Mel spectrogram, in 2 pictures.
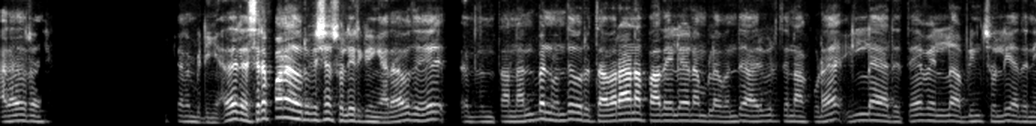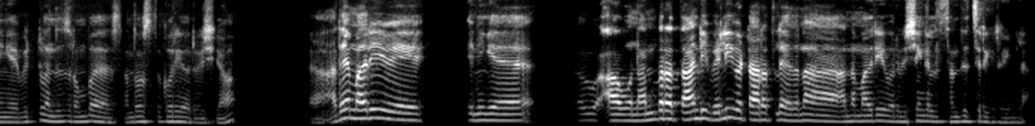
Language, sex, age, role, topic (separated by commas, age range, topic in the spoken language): Tamil, male, 25-29, host, மோசமான பழக்கங்கள் உள்ள ஒருவருடன் நீங்கள் எப்படிச் சரியான வரம்புகளை அமைப்பீர்கள்?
